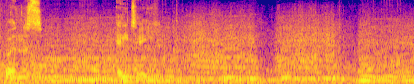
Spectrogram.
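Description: A rally car engine roars and revs, shifting through gears.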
